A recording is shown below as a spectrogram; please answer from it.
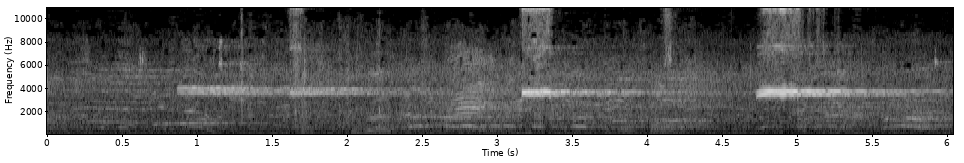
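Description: Referee whistles sounding in a large hall, a fainter one followed by two loud blasts about three and five seconds in. Indistinct shouting from coaches and spectators runs throughout.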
